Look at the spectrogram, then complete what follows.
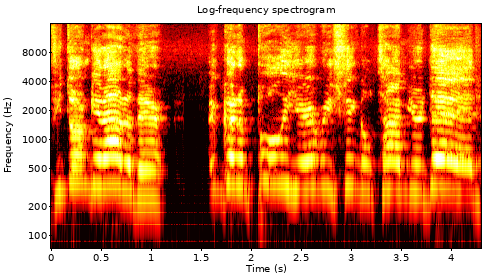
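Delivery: shrill, very high, very loud shouted yell. Voicing a character running back to the others: yelling in character.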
